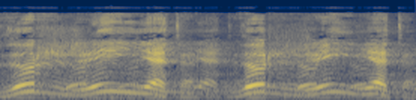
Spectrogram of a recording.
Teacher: ذرية الراء رقيقة لأنها مشددة مكسورة فتحسب لها الكسرة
